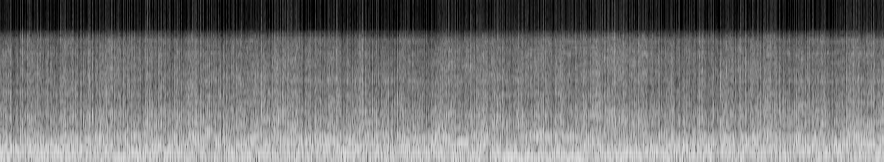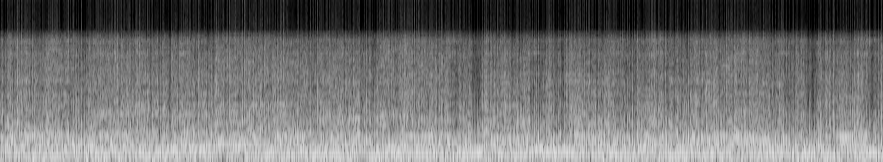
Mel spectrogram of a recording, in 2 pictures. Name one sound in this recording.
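A loud distorted electric guitar plays heavily.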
